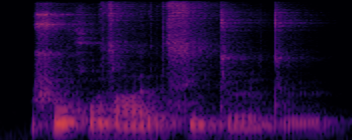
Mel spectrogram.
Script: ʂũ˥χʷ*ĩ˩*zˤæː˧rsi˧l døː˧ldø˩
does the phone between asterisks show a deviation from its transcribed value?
yes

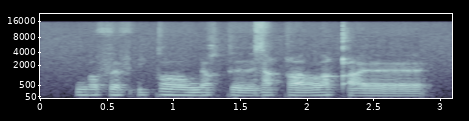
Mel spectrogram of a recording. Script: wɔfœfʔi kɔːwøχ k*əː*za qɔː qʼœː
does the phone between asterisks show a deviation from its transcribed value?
no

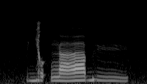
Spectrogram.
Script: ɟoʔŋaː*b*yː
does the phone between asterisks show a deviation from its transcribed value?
no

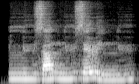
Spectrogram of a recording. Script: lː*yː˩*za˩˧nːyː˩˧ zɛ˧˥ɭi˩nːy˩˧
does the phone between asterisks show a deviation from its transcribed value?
no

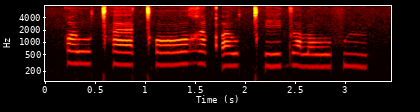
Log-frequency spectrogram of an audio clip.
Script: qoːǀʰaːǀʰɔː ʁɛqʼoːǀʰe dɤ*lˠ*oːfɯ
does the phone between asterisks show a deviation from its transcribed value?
no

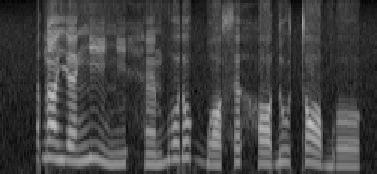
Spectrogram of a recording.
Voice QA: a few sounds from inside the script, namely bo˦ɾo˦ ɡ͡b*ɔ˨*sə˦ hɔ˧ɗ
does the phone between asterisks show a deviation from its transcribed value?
no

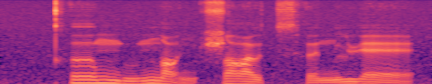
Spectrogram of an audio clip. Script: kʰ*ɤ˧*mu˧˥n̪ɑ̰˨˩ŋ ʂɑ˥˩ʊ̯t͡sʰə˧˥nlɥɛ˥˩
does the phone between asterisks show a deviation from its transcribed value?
yes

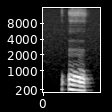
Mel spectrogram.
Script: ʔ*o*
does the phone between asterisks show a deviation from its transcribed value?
yes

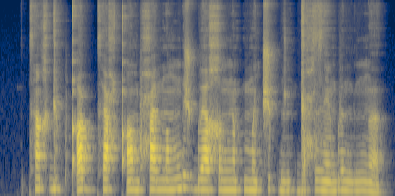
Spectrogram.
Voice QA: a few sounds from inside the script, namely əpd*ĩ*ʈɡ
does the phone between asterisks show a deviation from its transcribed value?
yes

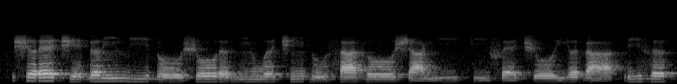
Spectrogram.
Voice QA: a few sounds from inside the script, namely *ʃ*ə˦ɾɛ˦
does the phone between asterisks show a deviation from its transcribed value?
no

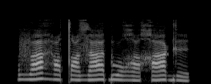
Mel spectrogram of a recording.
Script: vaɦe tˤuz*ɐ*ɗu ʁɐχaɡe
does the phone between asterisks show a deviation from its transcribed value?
yes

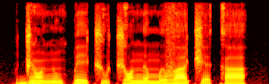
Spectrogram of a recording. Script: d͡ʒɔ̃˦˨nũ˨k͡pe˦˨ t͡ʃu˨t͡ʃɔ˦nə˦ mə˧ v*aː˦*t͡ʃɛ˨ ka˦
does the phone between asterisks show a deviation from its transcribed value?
yes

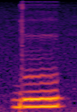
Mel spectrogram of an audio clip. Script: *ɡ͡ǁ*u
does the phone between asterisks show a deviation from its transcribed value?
yes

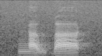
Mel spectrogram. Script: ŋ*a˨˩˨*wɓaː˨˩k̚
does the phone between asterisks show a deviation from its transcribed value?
no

